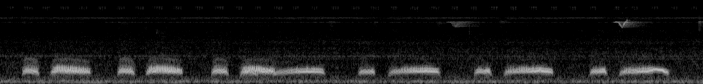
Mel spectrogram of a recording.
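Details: Newly trained decoy spotted dove, said to be very fierce, cooing to lure wild doves down: clear hollow coos in steady short-short-long groups, repeated about every second and a half, with faint high chirps from other birds.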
